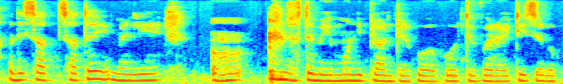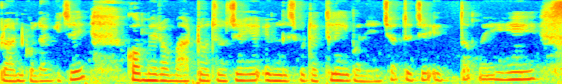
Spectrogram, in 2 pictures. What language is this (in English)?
Nepali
